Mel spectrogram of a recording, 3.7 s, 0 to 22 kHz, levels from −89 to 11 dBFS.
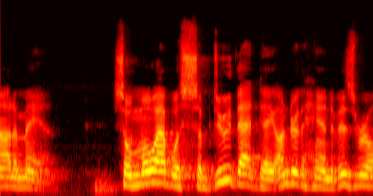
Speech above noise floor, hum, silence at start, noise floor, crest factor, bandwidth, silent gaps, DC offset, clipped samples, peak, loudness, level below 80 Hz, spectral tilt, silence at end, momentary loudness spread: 28 dB; none; 0 s; -53 dBFS; 18 dB; 14.5 kHz; none; under 0.1%; under 0.1%; -8 dBFS; -25 LUFS; -72 dBFS; -4.5 dB/octave; 0 s; 10 LU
